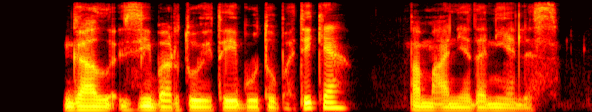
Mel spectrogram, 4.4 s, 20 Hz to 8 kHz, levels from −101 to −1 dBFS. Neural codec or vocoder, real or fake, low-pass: none; real; 7.2 kHz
